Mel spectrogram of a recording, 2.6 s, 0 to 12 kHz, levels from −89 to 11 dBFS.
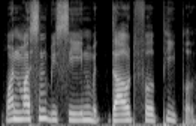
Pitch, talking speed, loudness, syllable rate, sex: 175 Hz, 160 wpm, -16 LUFS, 4.2 syllables/s, female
